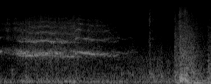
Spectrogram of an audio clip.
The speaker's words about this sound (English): But as he crossed the road, he heard the screech of tires and turned to see a black car speeding towards him.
